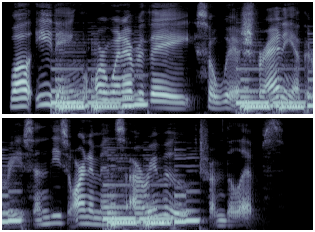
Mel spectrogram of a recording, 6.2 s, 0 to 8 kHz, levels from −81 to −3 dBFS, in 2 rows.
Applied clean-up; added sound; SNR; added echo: classical method log-MMSE.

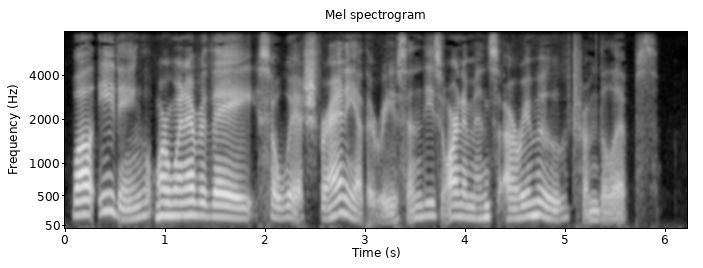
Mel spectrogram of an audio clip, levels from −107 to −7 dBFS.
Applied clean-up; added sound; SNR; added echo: neural mask model Resemble Enhance denoiser.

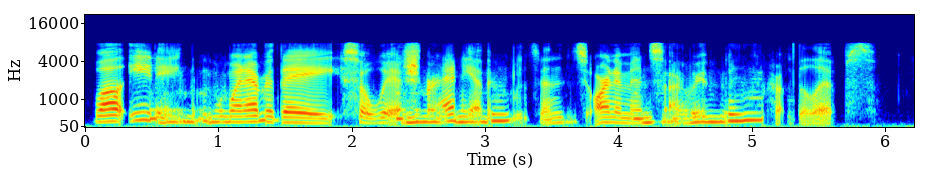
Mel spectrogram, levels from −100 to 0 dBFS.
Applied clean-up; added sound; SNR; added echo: neural diffusion model UNIVERSE++.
